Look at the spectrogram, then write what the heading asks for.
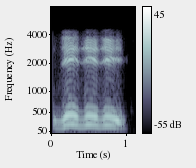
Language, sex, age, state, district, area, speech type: Maithili, female, 60+, Bihar, Madhubani, urban, conversation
